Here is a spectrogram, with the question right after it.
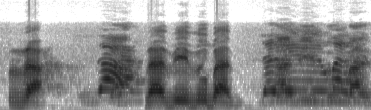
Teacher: Dzal ujungnya lidahnya bertemu ujung gigi seri atas. Boleh dikeluarin sedikit.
